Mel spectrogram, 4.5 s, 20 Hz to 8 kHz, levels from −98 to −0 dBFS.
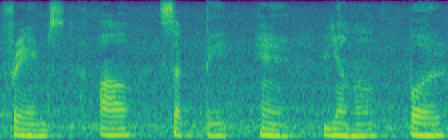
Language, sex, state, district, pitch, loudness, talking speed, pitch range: Hindi, male, Haryana, Rohtak, 130 Hz, -18 LUFS, 80 wpm, 125-140 Hz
